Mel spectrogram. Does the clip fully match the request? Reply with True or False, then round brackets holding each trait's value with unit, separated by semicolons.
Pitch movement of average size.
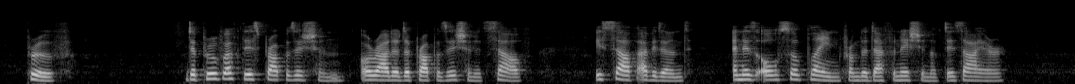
True (3.3 semitones)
